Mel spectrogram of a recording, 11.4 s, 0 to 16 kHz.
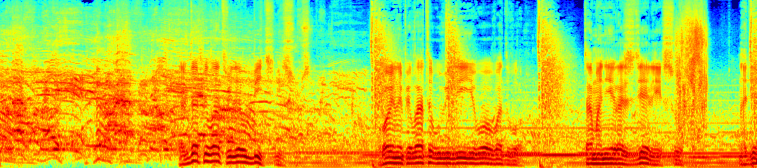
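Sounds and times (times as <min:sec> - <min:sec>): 
dense crowd shouting loudly: 0:00.0 - 0:05.6
speech: 0:02.9 - 0:04.5, 0:05.8 - 0:08.0, 0:08.8 - 0:11.3.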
